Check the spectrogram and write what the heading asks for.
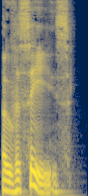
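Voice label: "overseas", English, British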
